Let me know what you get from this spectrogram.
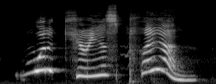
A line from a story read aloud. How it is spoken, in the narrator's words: exclaimed Alice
